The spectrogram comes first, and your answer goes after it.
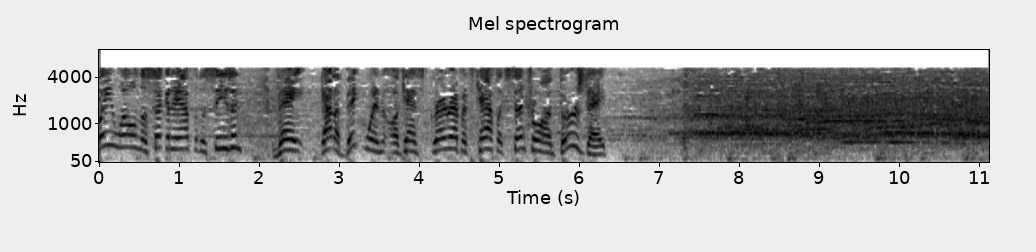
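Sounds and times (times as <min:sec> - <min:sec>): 
speech: 0:00.4 - 0:06.5, 0:07.3 - 0:07.9
crowd booing: 0:06.4 - 0:11.1.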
